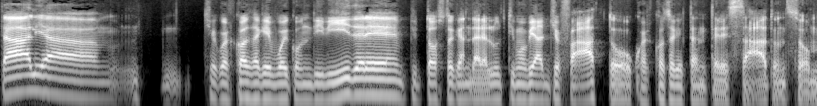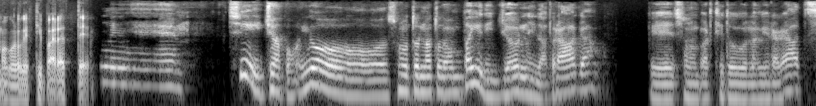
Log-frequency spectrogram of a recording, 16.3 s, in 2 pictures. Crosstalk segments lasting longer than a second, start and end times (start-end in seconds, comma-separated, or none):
none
